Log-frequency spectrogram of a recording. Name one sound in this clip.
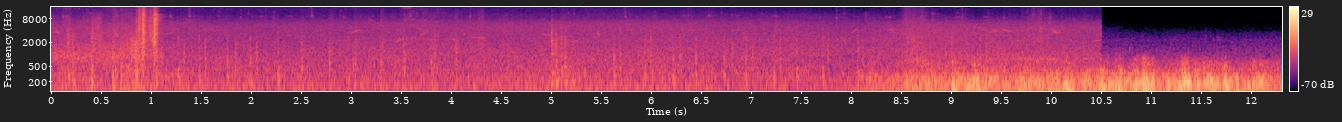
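Footsteps thud on wooden stairs and planks.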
